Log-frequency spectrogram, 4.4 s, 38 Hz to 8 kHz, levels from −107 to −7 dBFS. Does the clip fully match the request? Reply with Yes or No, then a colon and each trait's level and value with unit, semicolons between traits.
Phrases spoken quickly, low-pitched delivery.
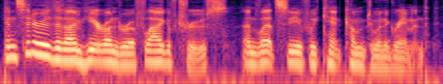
No: fast, 255 wpm; medium, 145 Hz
